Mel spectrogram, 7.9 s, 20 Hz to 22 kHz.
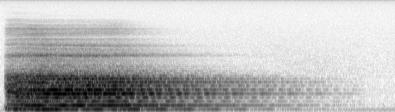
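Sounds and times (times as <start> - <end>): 
short low sung aah with long reverb: 0.0 - 5.6.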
